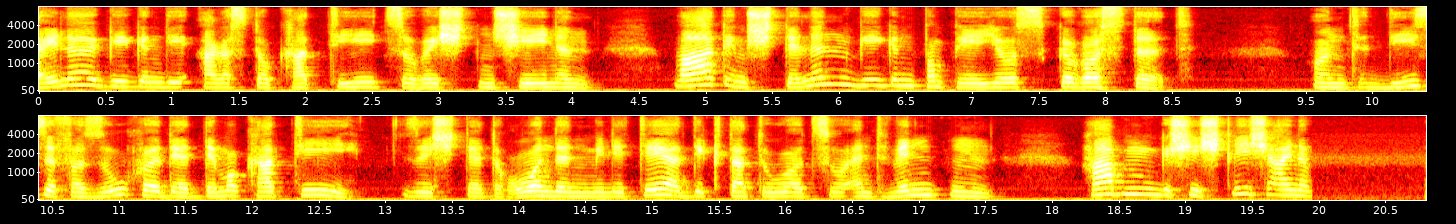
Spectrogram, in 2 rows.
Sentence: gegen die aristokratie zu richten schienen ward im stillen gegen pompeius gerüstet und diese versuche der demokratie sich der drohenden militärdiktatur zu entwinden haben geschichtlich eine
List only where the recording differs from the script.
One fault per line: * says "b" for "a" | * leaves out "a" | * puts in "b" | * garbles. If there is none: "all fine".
all fine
